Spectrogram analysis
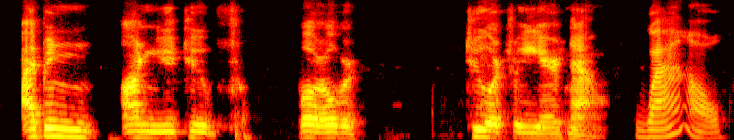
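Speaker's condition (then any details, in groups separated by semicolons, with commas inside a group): Cerebral palsy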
